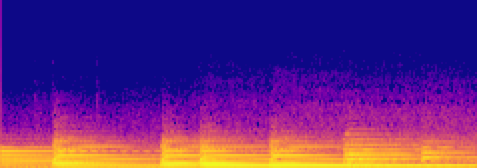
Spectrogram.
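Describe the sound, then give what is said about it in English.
Church bells ring out in a steady peal, each new strike layering over the lingering hum of the last, loud and resonant with no voices present. “Obviously, the sound of church bells.”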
